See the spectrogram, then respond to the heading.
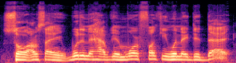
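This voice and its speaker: Animated man with a slightly high voice. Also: normal speed, vocal fry. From Vancouver, grew up in Portland. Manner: animated, repeats himself, street slang. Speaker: podcast guest. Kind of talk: casual chat.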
